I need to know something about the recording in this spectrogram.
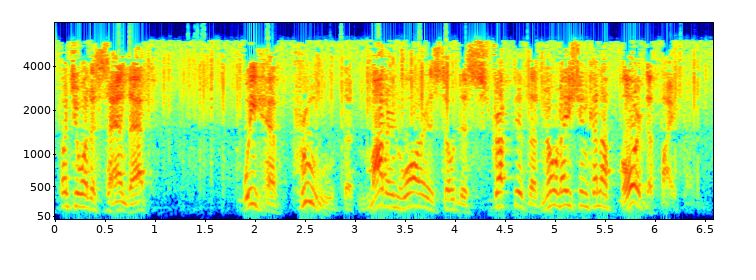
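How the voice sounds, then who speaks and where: A man's voice: high-pitched, sing-song, moderate pace. A man playing a proud, coldly rational scientist in a 1940s radio horror drama, speaking in a pedantic, declamatory way. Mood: defensive, insistent. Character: proud, obsessive male scientist, coldly rational, defensive doctor. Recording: noisy, muffled old radio drama recording.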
